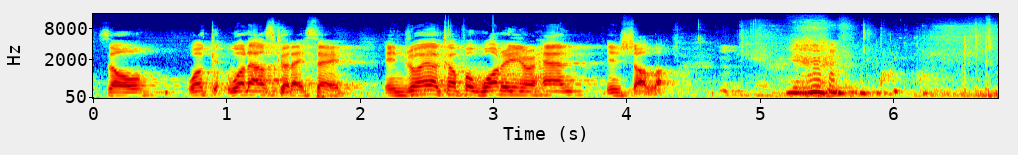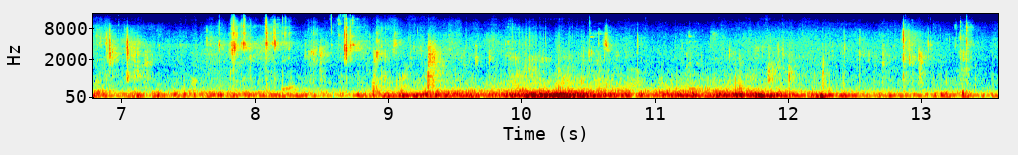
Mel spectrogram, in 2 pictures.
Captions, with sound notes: So what else could I say? Enjoy a cup of water in your hand, inshallah. (attendees chuckling)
